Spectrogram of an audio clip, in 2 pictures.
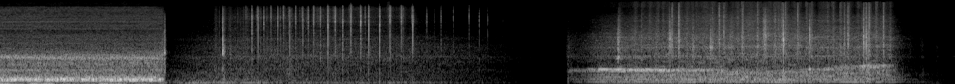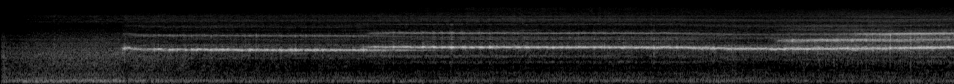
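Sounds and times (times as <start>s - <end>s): high whistling tone: 0.0s - 1.7s, 5.7s - 9.0s, 10.6s - 19.0s
hiss: 0.0s - 1.7s.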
